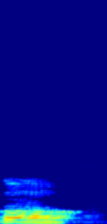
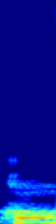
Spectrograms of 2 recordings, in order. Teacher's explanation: जो प्राणवायु है या श्वास वायु है वो क बोलने में कम निकल रही है और ख बोलने में ज्यादा, इसलिए जो पहला, तीसरा और पांचवा वर्ण है वे अल्प प्राण वर्ण है।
